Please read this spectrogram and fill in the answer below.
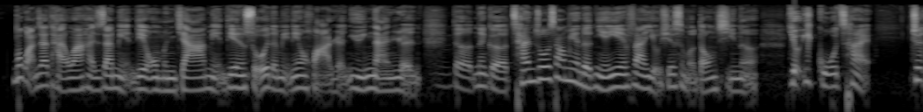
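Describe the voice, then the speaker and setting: An animated woman's voice, very deep and low, with lively intonation and a fairly quick pace, dry and close with no echo. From Myanmar (Chinese diaspora family), moved to Taiwan at age 10. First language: Yunnanese dialect (speaking Chinese). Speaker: guest, cultural content creator. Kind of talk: casual chat. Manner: laughs loudly and often.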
